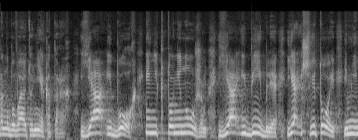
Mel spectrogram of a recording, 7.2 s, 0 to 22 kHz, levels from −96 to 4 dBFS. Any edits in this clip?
yes; 2 cuts; at 2.9 s, 6.0 s

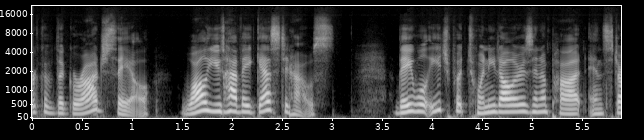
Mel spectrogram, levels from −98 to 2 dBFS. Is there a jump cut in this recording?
yes; 2 cuts; at 1.9 s, 2.6 s

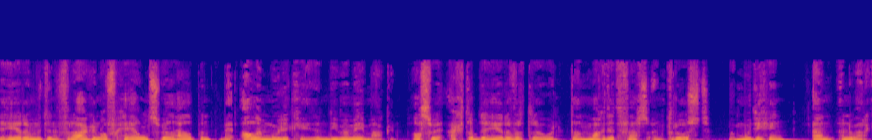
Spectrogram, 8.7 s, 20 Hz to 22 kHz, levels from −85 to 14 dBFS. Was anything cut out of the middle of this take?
yes; 2 cuts; at 4.0 s, 5.6 s

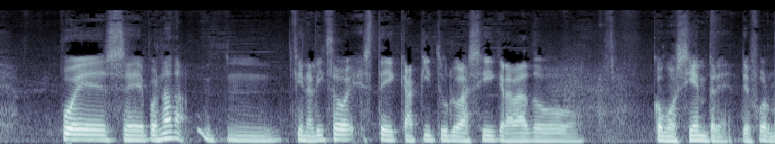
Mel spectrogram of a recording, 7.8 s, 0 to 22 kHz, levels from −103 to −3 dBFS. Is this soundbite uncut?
yes; 0 cuts

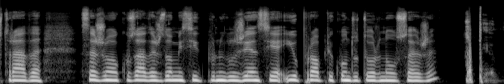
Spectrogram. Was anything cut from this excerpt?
no; 0 cuts

